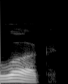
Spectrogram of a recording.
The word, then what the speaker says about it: work: Now this sound, look, and in British accent, we do not pronounce R. Okay, and if you remember, that is the reality. We say work, long sound, but American will say work.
